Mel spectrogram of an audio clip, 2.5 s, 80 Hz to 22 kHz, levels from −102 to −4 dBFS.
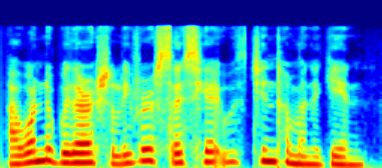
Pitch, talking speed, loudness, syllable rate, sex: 215 Hz, 235 wpm, -15 LUFS, 8.0 syllables/s, female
